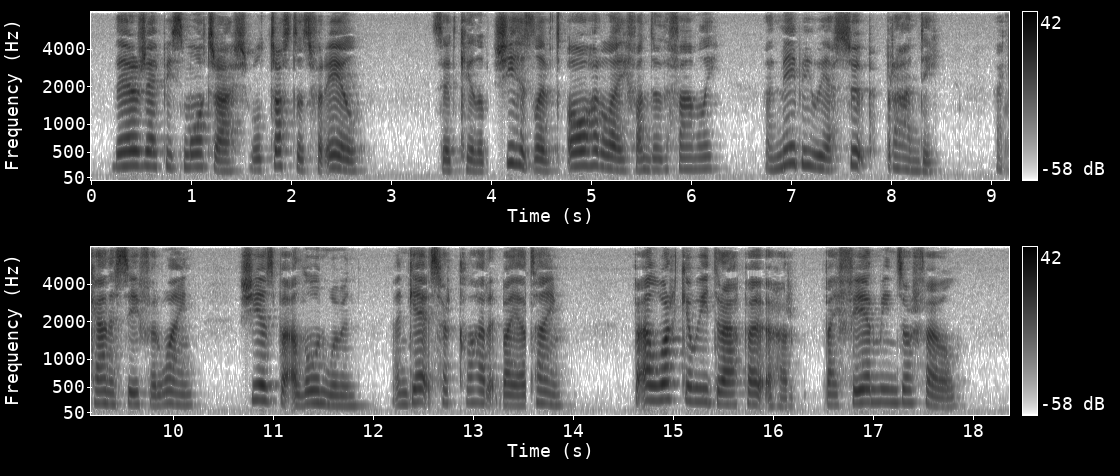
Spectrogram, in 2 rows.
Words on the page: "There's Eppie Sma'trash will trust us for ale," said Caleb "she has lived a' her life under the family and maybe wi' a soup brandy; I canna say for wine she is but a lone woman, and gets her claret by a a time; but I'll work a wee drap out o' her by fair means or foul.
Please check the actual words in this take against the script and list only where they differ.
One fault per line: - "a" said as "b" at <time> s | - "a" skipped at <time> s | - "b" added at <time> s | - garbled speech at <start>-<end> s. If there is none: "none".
none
